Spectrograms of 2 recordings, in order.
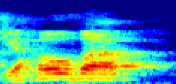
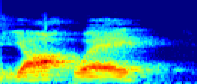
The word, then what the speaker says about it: Yahweh: El Elohim, the word we sometimes pronounce Jehovah, or probably the better pronunciation, Yahweh.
